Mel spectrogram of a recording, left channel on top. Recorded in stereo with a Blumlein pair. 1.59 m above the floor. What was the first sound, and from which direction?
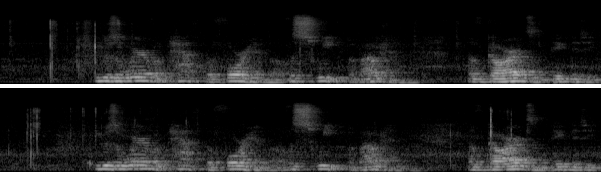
A man speaking, 5° left.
